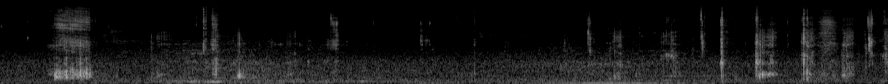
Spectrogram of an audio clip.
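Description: Crunchy long beans and cabbage eaten with khanom jeen in fish curry, giving scattered close crisp bites and chewing, with a louder crunch early and several sharp bites toward the end, no talking.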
